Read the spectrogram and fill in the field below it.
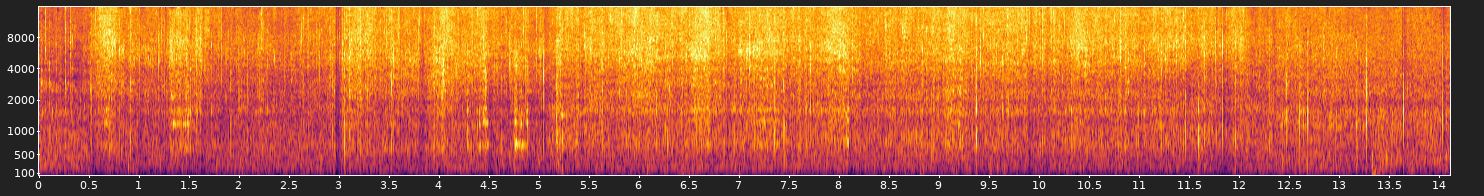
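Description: Sausage sizzling in a pan on a Firebox hex camp stove at a stormy high-altitude campsite, a steady dense crackling hiss with scattered pops, close and continuous without any talk.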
